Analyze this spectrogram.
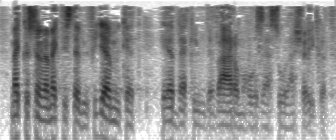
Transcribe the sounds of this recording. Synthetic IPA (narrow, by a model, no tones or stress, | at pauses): mɛkːøsø̞nvɛmɛk̚t̪ist̪ɛløːfiɟɛlmykɛt̪eːrd̪ɛkløːd̪ɛvaːɾo̞mɒɦo̞zːaːsoːlaːʃɒjḭkɒ̰t̪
